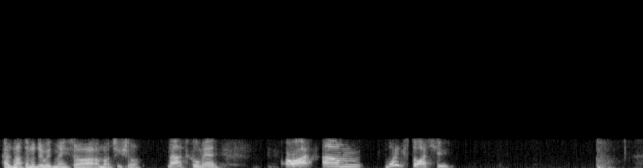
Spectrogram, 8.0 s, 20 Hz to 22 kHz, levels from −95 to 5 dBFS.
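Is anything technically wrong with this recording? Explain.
Yes. The whole clip carries AMR narrowband mobile codec damage. Nothing above about 3.8 kHz survives. The speech is rebuilt from a vocal-tract model and sparse pulses per 5 ms. The heavy buzzy, synthetic quality fits a low mode around 5.9 kbps.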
